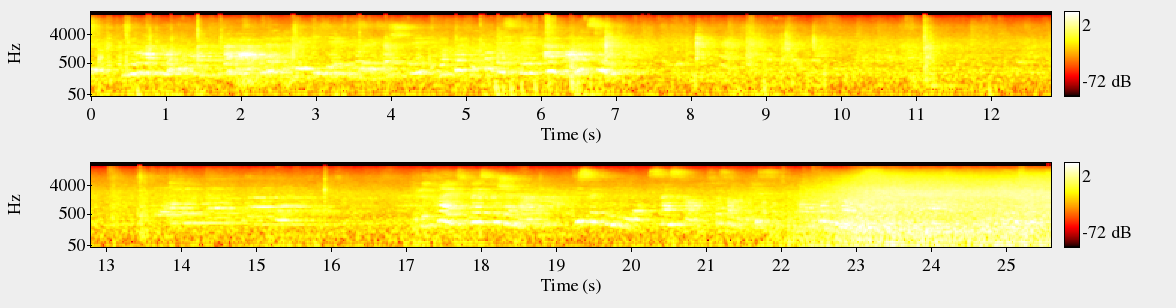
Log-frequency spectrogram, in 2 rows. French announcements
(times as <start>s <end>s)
0.0s 7.3s, 13.8s 16.1s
